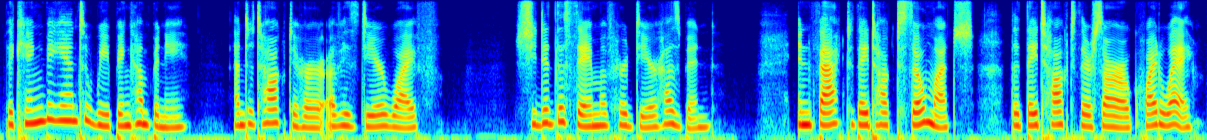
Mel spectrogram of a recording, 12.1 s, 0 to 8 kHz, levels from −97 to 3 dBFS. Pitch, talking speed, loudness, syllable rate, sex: 220 Hz, 180 wpm, -19 LUFS, 4.8 syllables/s, female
